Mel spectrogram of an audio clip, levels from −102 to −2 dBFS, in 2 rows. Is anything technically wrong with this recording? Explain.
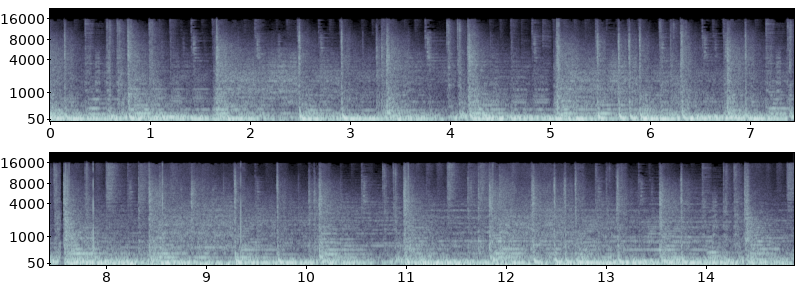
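Yes. Integer overflow cracks occur at 1.67, 5.08, 7.60 to 7.88, 8.44 to 8.57, 9.36, 9.72, 11.03 and 11.88 s. When loud peaks push the summed or amplified signal past the largest value an integer can hold, it wraps to the opposite extreme instead of being held at the limit. Even with peaks at most about 1 dB over, each overshoot jumps across the full range, producing violent, sharp cracks far harsher than ordinary clipping.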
